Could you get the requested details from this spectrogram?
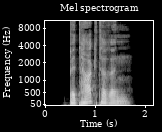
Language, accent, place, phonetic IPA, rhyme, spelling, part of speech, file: German, Germany, Berlin, [bəˈtaːktəʁən], -aːktəʁən, betagteren, adjective, De-betagteren.ogg
- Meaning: inflection of betagt: 1. strong genitive masculine/neuter singular comparative degree 2. weak/mixed genitive/dative all-gender singular comparative degree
